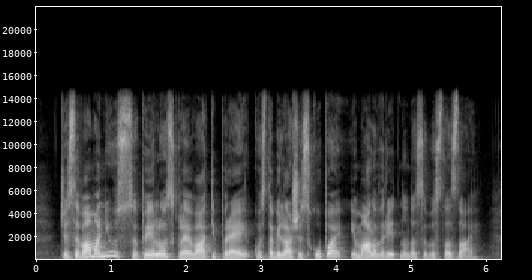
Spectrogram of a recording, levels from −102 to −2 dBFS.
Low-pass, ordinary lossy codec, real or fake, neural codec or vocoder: 14.4 kHz; none; real; none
